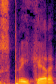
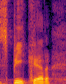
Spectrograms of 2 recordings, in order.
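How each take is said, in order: First: There is an r sound after the p. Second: There is no r sound after the p. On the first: The speaker calls it right. "però c'è dentro un R in più" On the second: The speaker calls it wrong. "tutte le volte sbaglio a pronunciarlo, mi viene a dire Speaker"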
